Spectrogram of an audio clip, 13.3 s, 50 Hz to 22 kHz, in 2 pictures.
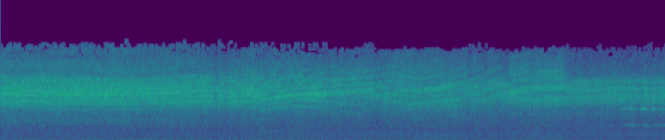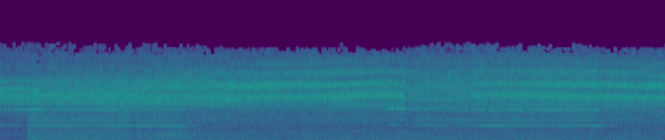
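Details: Edge 1 fractional CO2 laser facial treatment in a live educational demo. A steady blowing hiss of cooling air with a faint hum and high tones is heard.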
